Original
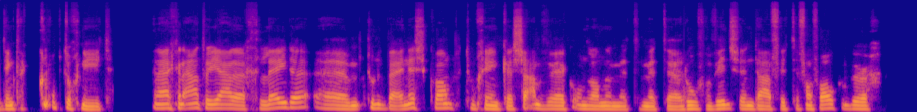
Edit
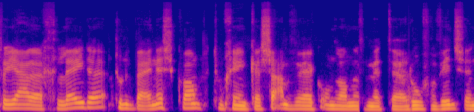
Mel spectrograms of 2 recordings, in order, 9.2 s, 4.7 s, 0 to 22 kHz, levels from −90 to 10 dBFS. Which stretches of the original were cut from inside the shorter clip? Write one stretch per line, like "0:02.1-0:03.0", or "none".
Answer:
0:03.1-0:03.6
0:06.1-0:06.3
